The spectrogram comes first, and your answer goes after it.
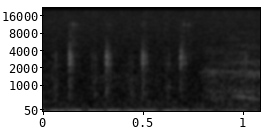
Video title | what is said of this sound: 6thsense premium Box | a 5/8 ounce again a much deeper rattle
